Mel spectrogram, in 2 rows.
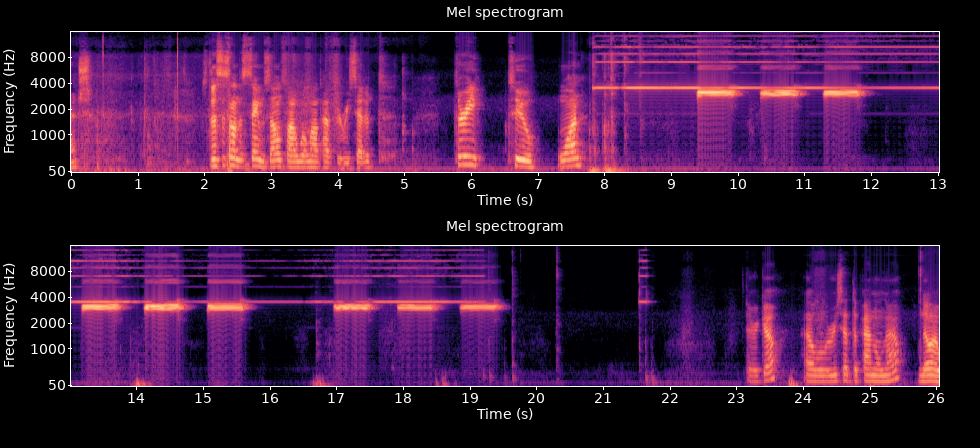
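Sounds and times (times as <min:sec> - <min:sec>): fire alarm high beeps: 0:07.8 - 0:19.6, 0:21.6 - 0:21.8.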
